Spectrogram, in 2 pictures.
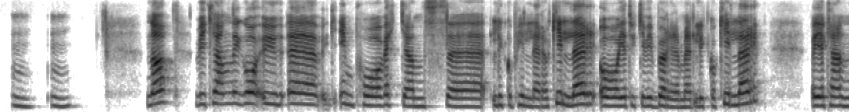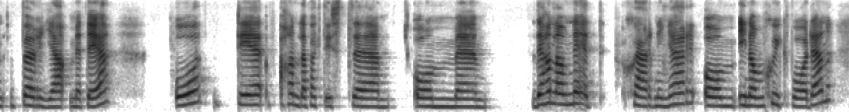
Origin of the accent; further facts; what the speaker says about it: Finland; moved away; bo i min hemstad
